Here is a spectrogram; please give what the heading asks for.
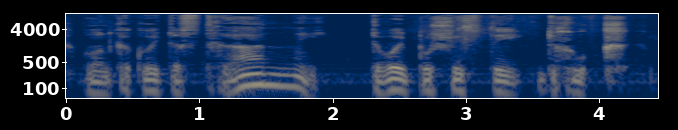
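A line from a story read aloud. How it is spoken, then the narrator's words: Whisper, tigress. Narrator (Russian): Тигрица прошептала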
